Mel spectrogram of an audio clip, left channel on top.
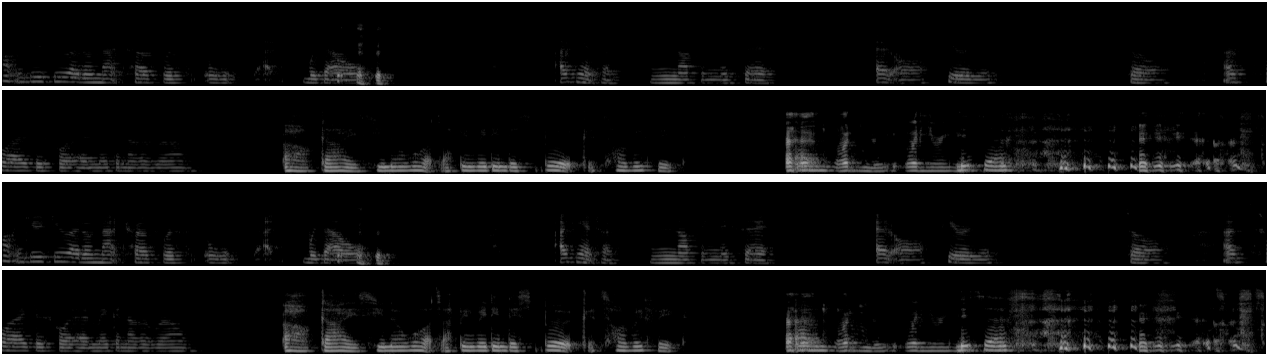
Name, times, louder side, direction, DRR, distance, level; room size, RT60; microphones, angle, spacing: voice 1, 0.0-2.3 2.6-2.7 3.0-3.6 4.9-5.0 5.5-6.2 6.5-7.7 8.7-9.9 11.2-14.6 20.5-21.2, right 2 dB, 55° right, 2.7 m, -50 dB
voice 2, 15.5-19.3 20.6-20.9 22.2-24.0 24.7-25.2, right 2 dB, 40° right, 0.9 m, -37 dB
voice 3, 20.5-22.4 24.0-25.0, left 3 dB, 70° left, 1.2 m, -39 dB
13.5 x 9.6 x 4.2 m
head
